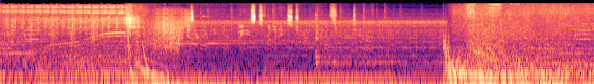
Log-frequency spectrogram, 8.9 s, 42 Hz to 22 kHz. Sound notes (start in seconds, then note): 0.5 humming sound; 6.6 implosion sound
